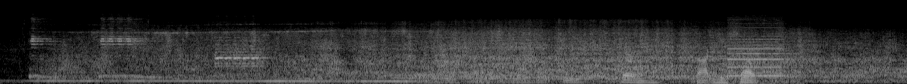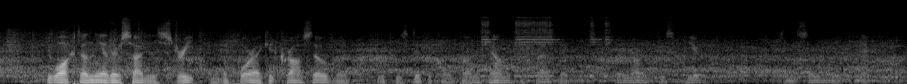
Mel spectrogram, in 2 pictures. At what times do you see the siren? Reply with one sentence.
You can't hear the siren here.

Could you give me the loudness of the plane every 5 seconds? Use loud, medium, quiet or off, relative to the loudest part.
loud, loud, medium, medium.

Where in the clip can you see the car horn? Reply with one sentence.
The car horn can be heard from 0.2 to 2.8 s, from 7.2 to 8.1 s and from 13.8 to 15.2 s.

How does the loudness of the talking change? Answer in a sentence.
The volume of the talking goes up, then down.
